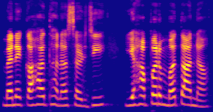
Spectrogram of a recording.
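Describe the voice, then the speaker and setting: A woman's voice: fairly high pitch, steady tone, unhurried, a bit bright. A woman voicing a grief-stricken middle-aged man who talks in a weary, pleading way.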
